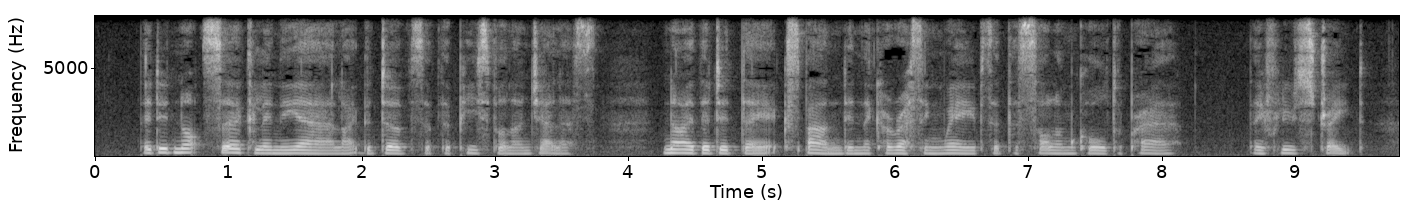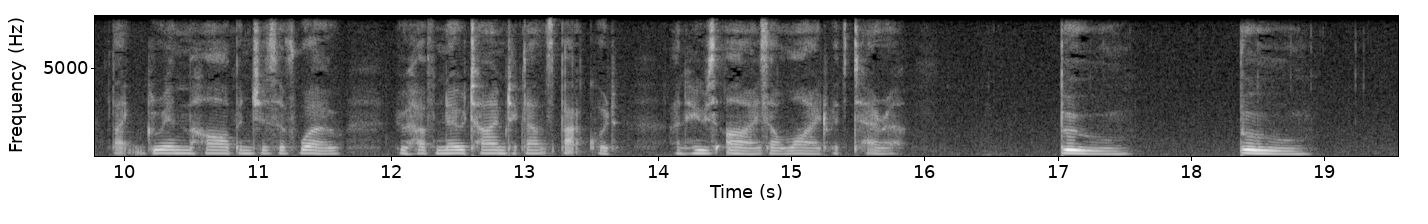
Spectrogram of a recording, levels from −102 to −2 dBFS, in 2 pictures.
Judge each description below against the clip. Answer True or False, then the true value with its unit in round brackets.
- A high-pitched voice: False (175 Hz)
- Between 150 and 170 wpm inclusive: True (160 wpm)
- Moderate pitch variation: False (1.5 semitones)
